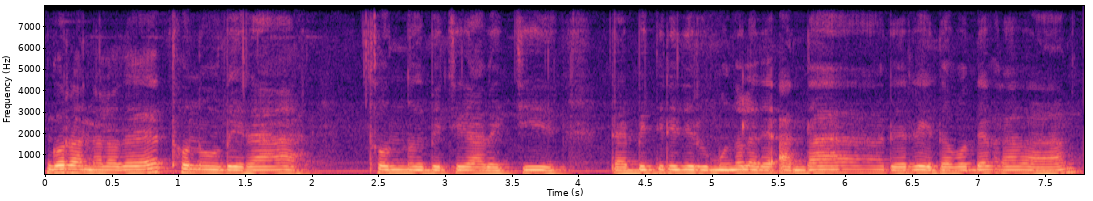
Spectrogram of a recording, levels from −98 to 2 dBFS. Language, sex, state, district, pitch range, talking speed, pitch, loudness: Chakma, female, Tripura, Dhalai, 145-155 Hz, 115 wpm, 150 Hz, -17 LUFS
